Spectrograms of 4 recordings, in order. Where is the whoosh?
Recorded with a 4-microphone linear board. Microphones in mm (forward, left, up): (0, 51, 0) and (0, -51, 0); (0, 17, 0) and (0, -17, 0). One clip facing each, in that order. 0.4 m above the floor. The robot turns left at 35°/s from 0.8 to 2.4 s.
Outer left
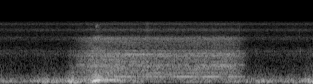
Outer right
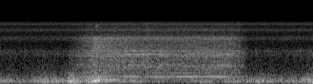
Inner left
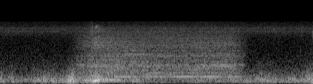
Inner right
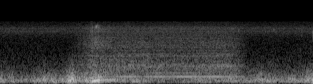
15° left (ahead or behind); by 1.3 s 30° left (ahead or behind).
